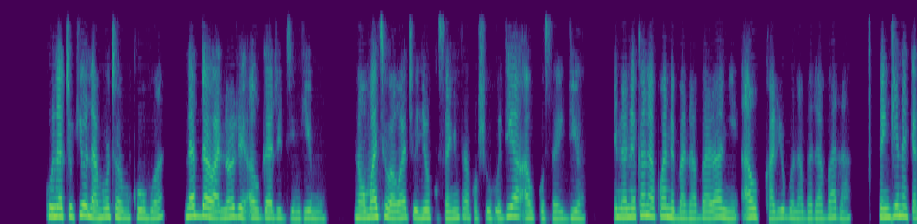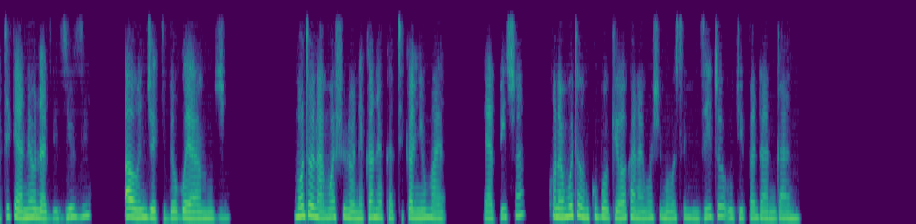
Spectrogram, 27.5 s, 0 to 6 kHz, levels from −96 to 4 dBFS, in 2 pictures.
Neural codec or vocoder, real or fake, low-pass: codec, 16 kHz, 1.1 kbps, Voila-Tokenizer; fake; 5.4 kHz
